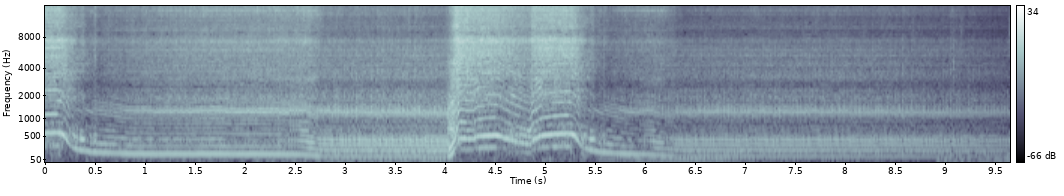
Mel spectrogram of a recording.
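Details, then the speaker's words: Worn Picco P3 DLC nitro engine, almost 10 gallons run, new bearings and con rod, damaged sleeve and block, worn crankshaft: high, fairly steady idle with one quick rev, slightly uneven; temperature good, holds idle but far from perfect; rear bearing may fail soon. "well I think that it's running pretty good the temperature is good it's holding the idle up to idle is not perfect far from"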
